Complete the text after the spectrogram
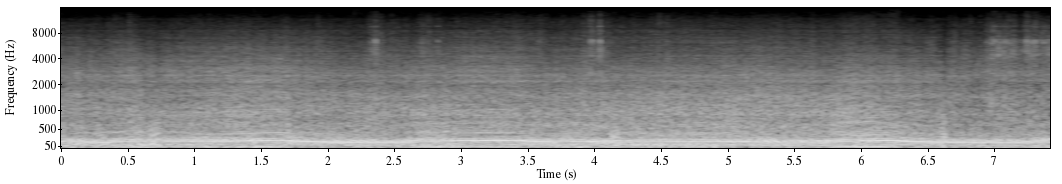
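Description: A motorcycle engine hums steadily, rising and falling slightly in pitch.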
